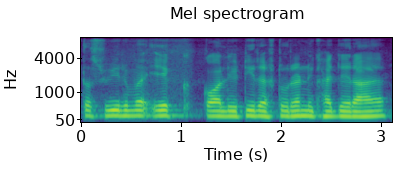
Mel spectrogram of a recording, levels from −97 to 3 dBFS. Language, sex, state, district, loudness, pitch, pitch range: Hindi, male, Jharkhand, Deoghar, -15 LUFS, 145 Hz, 135-150 Hz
